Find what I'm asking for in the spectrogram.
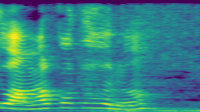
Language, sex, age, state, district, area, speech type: Bengali, female, 18-30, West Bengal, Dakshin Dinajpur, urban, spontaneous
